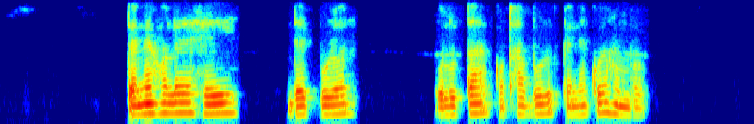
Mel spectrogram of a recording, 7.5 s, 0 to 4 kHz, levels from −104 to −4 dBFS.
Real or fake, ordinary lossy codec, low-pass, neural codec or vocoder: real; Opus, 24 kbps; 3.6 kHz; none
